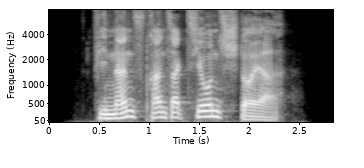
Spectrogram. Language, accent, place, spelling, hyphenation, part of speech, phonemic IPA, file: German, Germany, Berlin, Finanztransaktionssteuer, Fi‧nanz‧trans‧ak‧ti‧ons‧steu‧er, noun, /fiˈnant͡stʁansʔakˌt͡si̯oːnsˌʃtɔɪ̯ɐ/, De-Finanztransaktionssteuer.ogg
- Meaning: financial transaction tax (tax levied on financial transactions)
